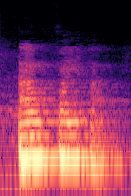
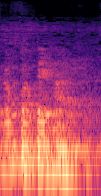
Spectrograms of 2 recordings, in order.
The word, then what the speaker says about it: Al-Faiha: Ini cara bacanya ya. Al-Faiha, bukan Al-Fatihah.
